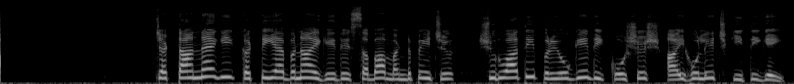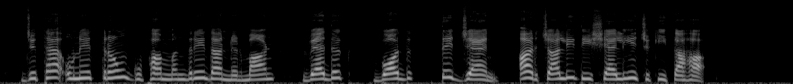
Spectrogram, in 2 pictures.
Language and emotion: Dogri, neutral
